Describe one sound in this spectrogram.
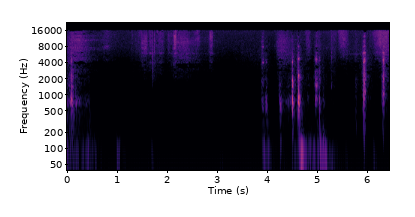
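A ceramic lid is lifted off a dish and set back on it.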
